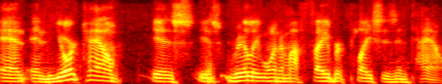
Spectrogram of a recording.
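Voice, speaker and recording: Speaking in a South Carolina accent, a man uses a medium pitch with ordinary pitch variation. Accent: South Carolina Southern US. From US South, South Carolina. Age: 70s. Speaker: tour guide. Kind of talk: interview. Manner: halting, with many fillers.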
